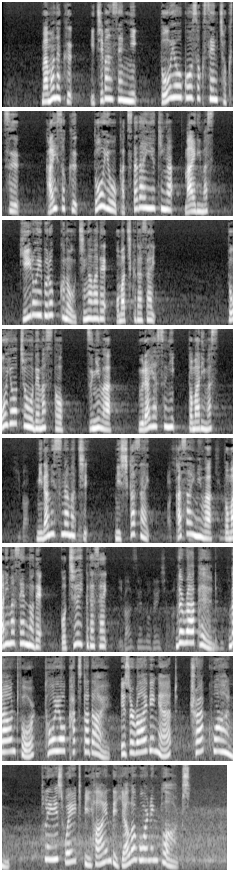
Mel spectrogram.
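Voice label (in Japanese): 接近放送, 女声, 快速 東葉勝田台行き; BOSEでの収録です。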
